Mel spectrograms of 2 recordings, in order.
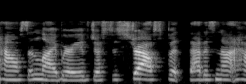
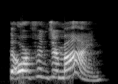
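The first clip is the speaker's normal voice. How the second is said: louder, higher insistence; insistent; 6 semitones higher, 6 dB louder than usual. A narrator's reading. Count Olaf insists on keeping the orphans, loud and higher. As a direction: claim them stubbornly. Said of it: "Count Olaf insisted".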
